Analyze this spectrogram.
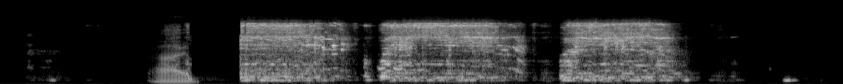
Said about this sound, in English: It's happening right now. Listen. You don't hear the growling? I do.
